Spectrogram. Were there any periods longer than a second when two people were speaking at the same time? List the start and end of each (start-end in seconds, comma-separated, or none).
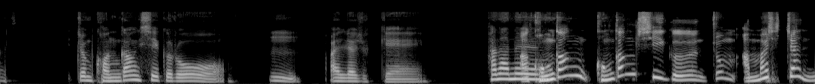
none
